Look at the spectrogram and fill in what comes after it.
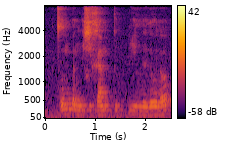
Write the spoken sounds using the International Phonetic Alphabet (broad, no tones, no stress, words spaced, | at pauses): tʼomwʌŋɯɕə xamkːɯ pːilːɯ lolɔ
